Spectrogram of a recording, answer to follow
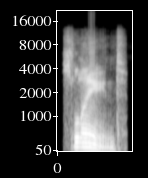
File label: "slainte", American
